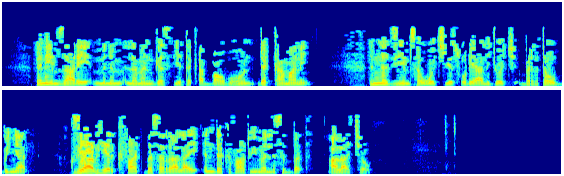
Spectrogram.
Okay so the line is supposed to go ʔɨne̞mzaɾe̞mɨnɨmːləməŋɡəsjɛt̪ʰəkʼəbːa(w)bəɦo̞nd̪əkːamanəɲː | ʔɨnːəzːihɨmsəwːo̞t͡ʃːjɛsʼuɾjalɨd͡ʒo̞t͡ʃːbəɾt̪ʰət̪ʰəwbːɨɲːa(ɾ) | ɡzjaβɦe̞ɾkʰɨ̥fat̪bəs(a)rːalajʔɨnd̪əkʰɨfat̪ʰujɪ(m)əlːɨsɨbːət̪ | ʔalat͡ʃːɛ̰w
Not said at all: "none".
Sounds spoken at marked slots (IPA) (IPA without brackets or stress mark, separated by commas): w, l, ə, m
